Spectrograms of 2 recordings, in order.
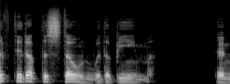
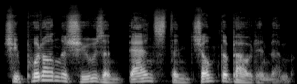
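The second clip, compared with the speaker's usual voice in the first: ordinary delivery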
